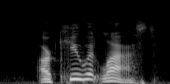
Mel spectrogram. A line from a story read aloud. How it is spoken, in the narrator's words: cried Valentin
